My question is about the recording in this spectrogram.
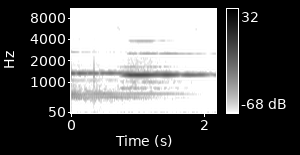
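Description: Chamber orchestra in a soft passage: one high instrumental note held quietly, stepping slightly lower about halfway, while faint lower accompanying notes die away early.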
